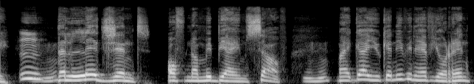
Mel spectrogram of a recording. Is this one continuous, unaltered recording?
yes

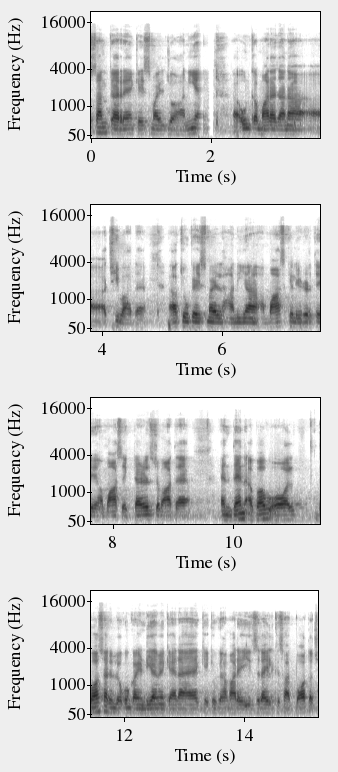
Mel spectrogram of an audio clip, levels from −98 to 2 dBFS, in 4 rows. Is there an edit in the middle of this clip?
no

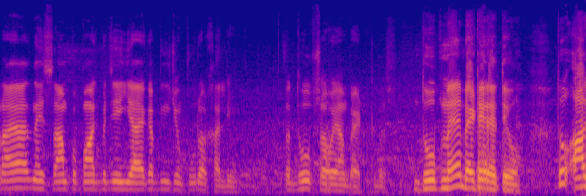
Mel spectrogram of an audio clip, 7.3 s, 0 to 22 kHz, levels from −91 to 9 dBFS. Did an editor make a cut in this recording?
no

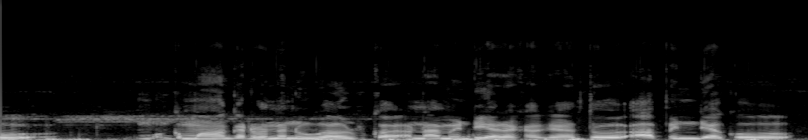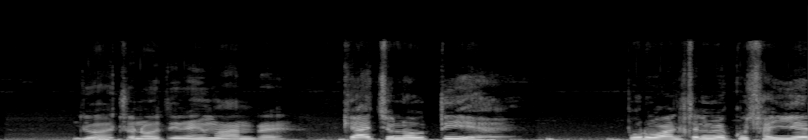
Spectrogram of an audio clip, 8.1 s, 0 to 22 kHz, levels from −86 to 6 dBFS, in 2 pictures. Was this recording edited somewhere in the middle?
no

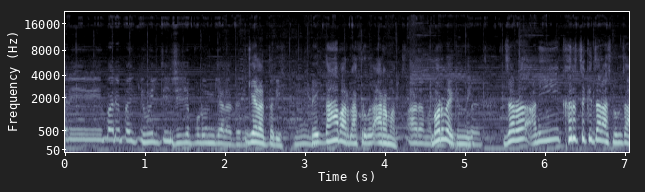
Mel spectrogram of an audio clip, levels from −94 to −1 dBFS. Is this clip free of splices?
yes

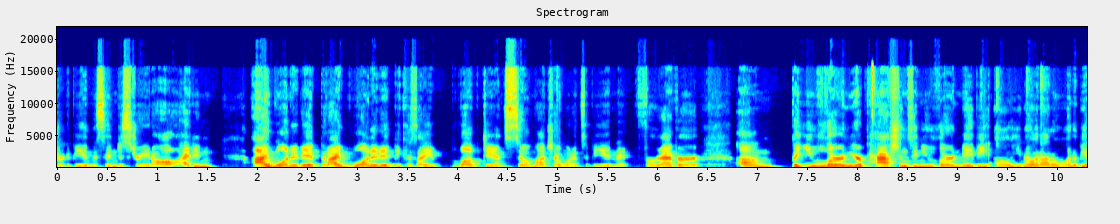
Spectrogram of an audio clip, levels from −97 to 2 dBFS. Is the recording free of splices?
yes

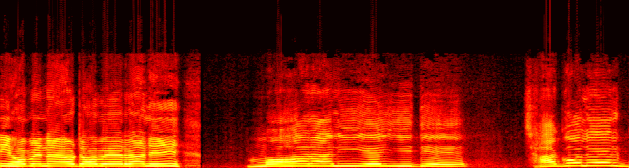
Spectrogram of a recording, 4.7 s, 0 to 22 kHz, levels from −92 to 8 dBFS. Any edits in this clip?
yes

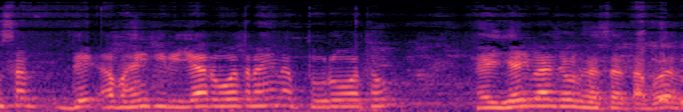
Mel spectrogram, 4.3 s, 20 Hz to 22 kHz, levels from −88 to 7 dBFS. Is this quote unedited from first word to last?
yes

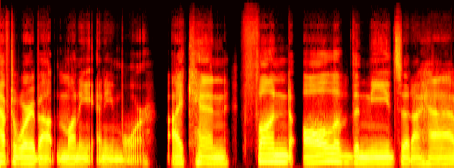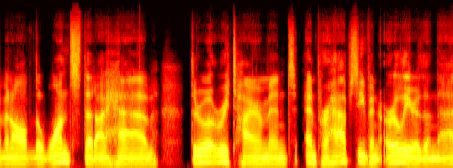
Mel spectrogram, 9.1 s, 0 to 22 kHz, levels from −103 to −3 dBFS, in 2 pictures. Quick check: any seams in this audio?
yes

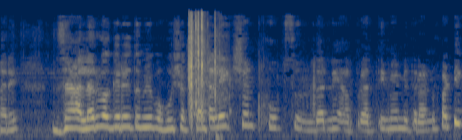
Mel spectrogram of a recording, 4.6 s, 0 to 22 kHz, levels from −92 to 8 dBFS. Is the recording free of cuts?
no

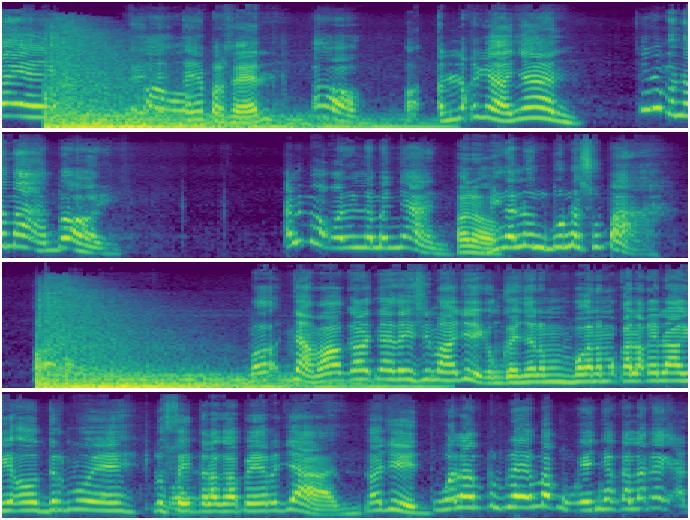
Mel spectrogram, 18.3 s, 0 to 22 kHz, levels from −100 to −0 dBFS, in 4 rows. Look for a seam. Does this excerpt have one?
no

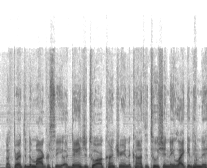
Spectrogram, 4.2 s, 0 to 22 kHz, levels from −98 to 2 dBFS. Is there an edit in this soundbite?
no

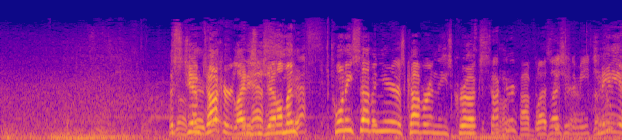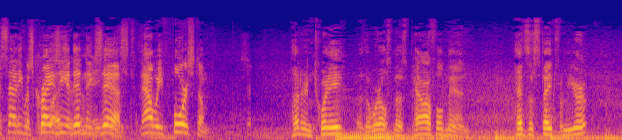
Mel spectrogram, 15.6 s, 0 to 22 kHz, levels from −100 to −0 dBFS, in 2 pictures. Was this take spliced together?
yes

